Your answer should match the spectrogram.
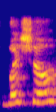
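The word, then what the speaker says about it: switchel: The Swishle, the ginger Swishle.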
